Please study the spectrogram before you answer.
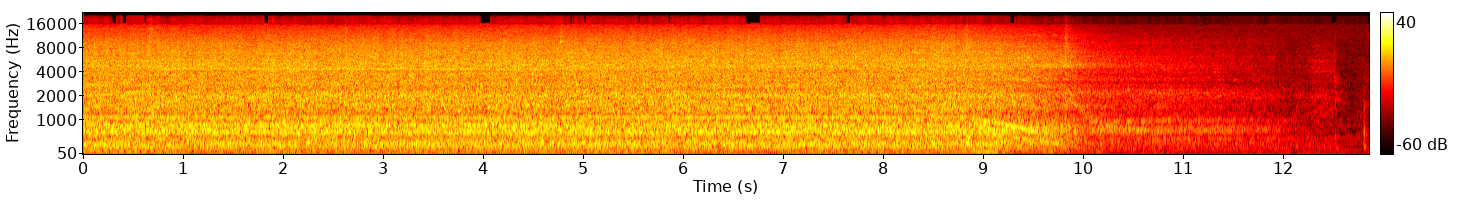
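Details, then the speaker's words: Rebuilt GM 10SI alternator on tester, full amperage output check after 14–15 V reading: loud steady whir with even hum, no knocks or grinding, smooth spin-down; healthy under full load, ready to install. "Now we're going to check the full amperage output."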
